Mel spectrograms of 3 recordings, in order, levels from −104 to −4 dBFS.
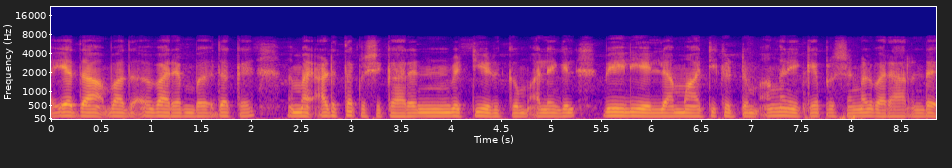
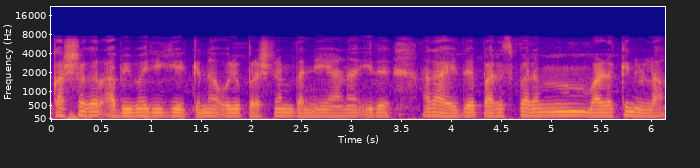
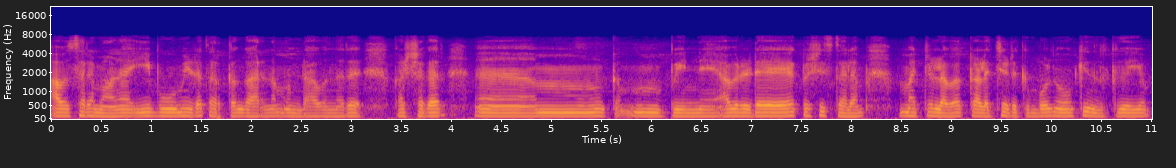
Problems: low volume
